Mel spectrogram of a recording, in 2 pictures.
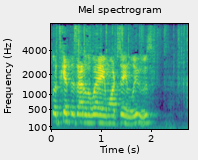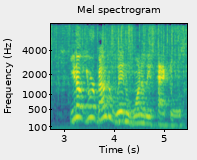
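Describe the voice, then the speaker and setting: Sitting at a table in an indoor room, a man in his thirties co-hosts a card-opening show, cracking dry, self-mocking jokes as he reveals each card in casual chat. His voice sits high and sounds animated and sharp, moving at a moderate pace. He is far from the mic, and the recording is rough.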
